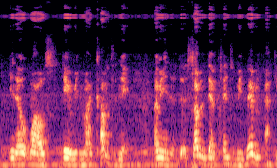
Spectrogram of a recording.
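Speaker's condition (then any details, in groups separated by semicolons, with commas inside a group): Facial palsy; can barely hear own speech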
